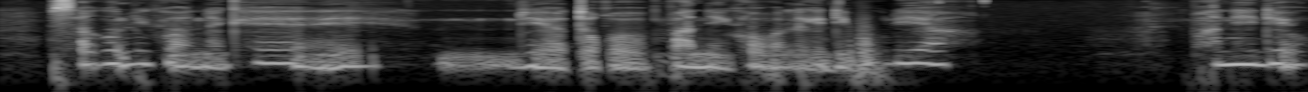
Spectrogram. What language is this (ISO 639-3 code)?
asm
